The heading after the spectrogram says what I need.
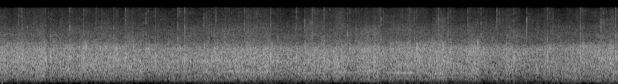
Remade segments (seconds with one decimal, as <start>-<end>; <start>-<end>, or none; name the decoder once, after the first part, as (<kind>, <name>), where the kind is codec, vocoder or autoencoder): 0.0-0.9 (vocoder, BigVGAN v2); 2.0-5.7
